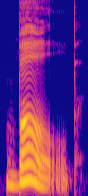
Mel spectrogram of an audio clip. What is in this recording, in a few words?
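"bulb", 英単語 発音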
